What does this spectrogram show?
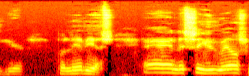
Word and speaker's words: Polybius: So work on your pronunciation here, Polybius.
